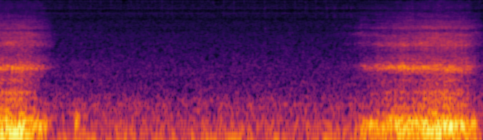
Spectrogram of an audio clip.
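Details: A quiet stretch, then one loud, rough, vibrating snore lasting about a second; snoring.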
